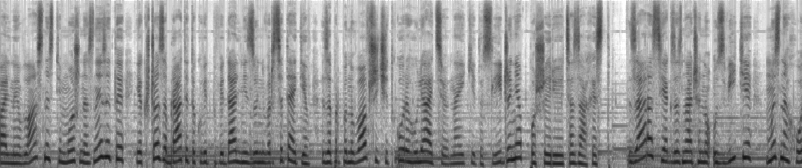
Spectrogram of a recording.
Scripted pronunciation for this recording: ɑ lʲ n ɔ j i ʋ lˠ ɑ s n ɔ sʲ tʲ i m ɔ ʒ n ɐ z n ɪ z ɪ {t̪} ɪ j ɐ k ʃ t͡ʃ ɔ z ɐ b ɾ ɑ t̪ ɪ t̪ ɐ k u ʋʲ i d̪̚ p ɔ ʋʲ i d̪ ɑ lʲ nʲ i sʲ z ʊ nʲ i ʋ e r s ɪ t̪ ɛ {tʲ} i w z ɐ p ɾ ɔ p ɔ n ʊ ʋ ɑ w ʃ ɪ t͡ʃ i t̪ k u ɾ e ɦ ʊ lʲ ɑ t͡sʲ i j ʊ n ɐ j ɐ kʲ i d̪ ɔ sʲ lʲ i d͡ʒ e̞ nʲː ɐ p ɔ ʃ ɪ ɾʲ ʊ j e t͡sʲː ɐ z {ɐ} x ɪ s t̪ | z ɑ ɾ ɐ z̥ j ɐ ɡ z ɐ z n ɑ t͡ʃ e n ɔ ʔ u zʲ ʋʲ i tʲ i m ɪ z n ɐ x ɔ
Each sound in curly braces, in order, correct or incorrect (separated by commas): correct, correct, incorrect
